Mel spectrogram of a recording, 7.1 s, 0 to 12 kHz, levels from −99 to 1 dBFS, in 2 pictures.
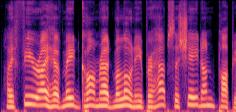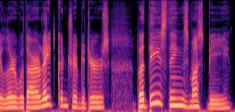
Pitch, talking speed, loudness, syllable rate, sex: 185 Hz, 170 wpm, -16 LUFS, 5.1 syllables/s, male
